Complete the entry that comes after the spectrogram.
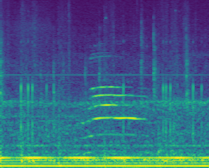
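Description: A pet cat meows several times in short, rising calls over a steady electrical hum, heard close by and fairly clear.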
